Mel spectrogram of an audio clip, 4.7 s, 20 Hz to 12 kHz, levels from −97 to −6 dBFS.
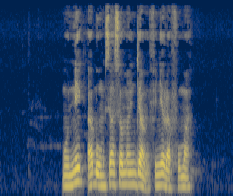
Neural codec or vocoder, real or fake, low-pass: vocoder, 24 kHz, 100 mel bands, Vocos; fake; 10.8 kHz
